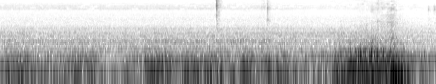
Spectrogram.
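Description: A learner's car creeping forward as the clutch is let out, a steady low engine rumble from inside the cabin that swells briefly toward the end.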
